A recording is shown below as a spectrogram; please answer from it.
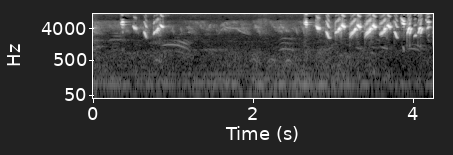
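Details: Male European goldfinch voice for tutoring fledglings: a few separate chirps over a faint low hum, then a lively run of quick, bright twittering notes.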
